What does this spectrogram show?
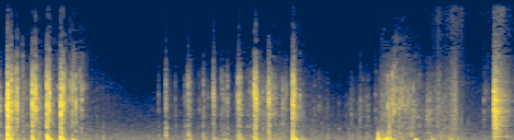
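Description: Rapid, uneven clicking of keys on a computer keyboard, done as ASMR, fairly loud, coming in quick bursts with short pauses between them and no voices.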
